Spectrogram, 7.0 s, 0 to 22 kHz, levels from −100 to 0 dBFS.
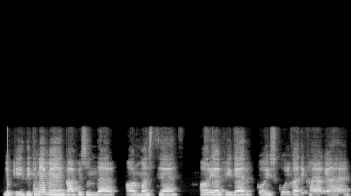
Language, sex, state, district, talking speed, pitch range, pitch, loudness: Hindi, female, Bihar, Jahanabad, 155 wpm, 205-225 Hz, 215 Hz, -16 LUFS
